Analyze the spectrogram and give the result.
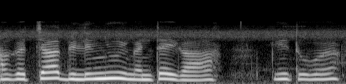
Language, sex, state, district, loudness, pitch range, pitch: Wancho, female, Arunachal Pradesh, Longding, -12 LUFS, 230-255 Hz, 240 Hz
